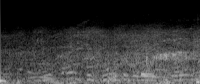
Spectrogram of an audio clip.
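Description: Electric 4WD RC buggies racing on a dirt track: their motors whine, rising and falling in pitch, and the tyres scrabble on the hard-packed surface. Faint voices run underneath.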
